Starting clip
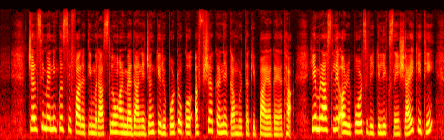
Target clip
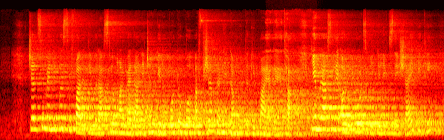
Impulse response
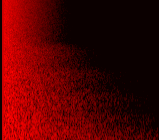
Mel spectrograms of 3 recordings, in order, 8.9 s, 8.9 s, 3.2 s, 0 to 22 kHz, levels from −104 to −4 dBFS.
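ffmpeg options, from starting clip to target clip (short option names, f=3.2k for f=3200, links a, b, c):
-filter_complex "[0:a]asettb=1/sr,asplit=3[a][b][c];[a]atrim=end=5.304[d];[b]atrim=start=5.3:end=6.33,asetpts=PTS-STARTPTS,afade=t=in:d=0.004:c=qsin,afade=t=out:st=1.026:d=0.004:c=qsin,aemphasis=mode=production:type=75kf[e];[c]atrim=start=6.326[f];[d][e]acrossfade=d=0.004:c1=hsin:c2=qsin[g];[g][f]acrossfade=d=0.004:c1=qsin:c2=hsin[h];[1:a]atrim=start_sample=2205[i];[h][i]afir=irnorm=-1:irlink=0,dynaudnorm=f=110:g=17:m=3dB,asettb=1/sr,asplit=3[j][k][l];[j]atrim=end=3.344[m];[k]atrim=start=3.34:end=4.79,asetpts=PTS-STARTPTS,afade=t=in:d=0.004:c=qsin,afade=t=out:st=1.446:d=0.004:c=qsin,equalizer=f=81:w=1.4:g=11[n];[l]atrim=start=4.786[o];[m][n]acrossfade=d=0.004:c1=hsin:c2=qsin[p];[p][o]acrossfade=d=0.004:c1=qsin:c2=hsin,volume=4dB"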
